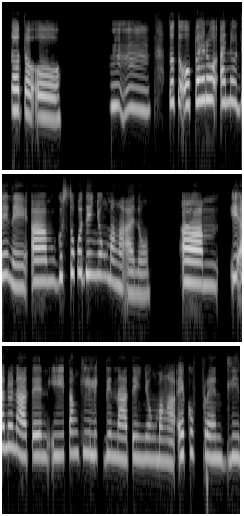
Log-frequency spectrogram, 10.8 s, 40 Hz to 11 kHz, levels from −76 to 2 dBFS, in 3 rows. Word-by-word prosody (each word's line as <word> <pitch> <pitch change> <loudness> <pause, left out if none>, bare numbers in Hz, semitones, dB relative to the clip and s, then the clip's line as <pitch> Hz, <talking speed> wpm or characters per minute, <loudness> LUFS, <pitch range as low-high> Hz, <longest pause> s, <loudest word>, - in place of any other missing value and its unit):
Totoo, 245 -6 +1 0.7
mm. 315 -2 -7 0.3
Totoo, 360 -2 +2
pero 420 +2 +5
ano 390 -2 -1
din, 385 -1 -1
eh, 260 -1 -3
um, 310 0 +4
gusto 360 +3 -2
ko 420 - -1
din 390 -1 -1
yung 370 - -9
mga 305 -6 -3 0.2
ano, 200 -1 -9 0.5
um, 285 -3 +6 0.2
iano 370 +2 +2
natin 285 -5 0
itangkilik 295 +1 -6
din 280 +1 -8
natin 265 0 -3
yung 255 - -9
mga 245 -3 -4
eco-friendly 275 -3 -4
295 Hz, 130 wpm, -21 LUFS, 270-350 Hz, 0.7 s, um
